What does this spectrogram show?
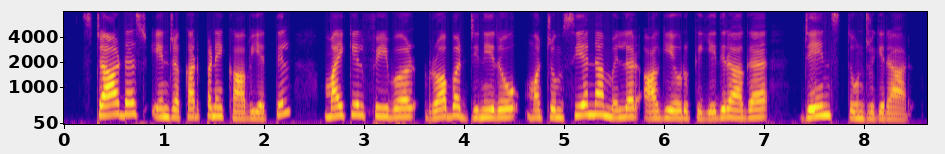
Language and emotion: Tamil, neutral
